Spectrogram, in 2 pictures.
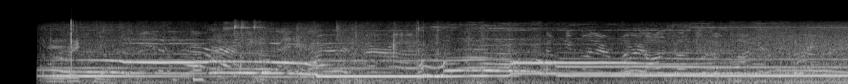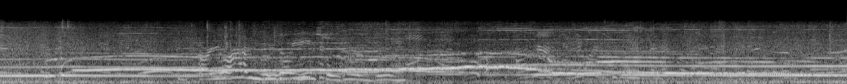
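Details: Captive wolves at Como Zoo, Minnesota, howling together toward visitors: several long, smooth overlapping howls at different pitches, holding, sliding up and down and crossing over each other, continuous throughout.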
